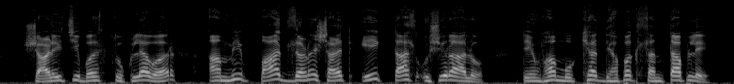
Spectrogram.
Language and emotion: Marathi, angry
